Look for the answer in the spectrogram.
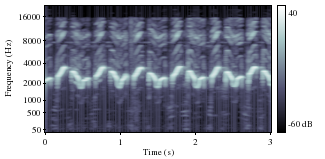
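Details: Long-tailed shrike pouring out a fast, even series of bright whistled notes, each swooping up and curling down, around eleven in three seconds, with no other sounds.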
